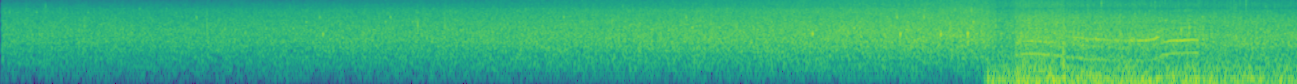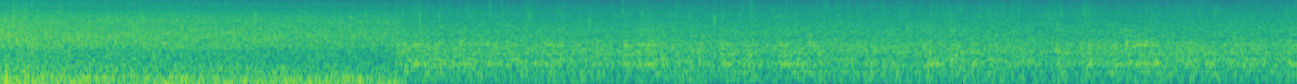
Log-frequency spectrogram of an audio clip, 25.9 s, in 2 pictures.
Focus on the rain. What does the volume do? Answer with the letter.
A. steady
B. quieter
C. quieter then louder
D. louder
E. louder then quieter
E.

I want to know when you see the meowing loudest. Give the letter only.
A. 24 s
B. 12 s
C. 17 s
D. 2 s
B.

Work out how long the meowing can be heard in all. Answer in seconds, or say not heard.
2 s.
